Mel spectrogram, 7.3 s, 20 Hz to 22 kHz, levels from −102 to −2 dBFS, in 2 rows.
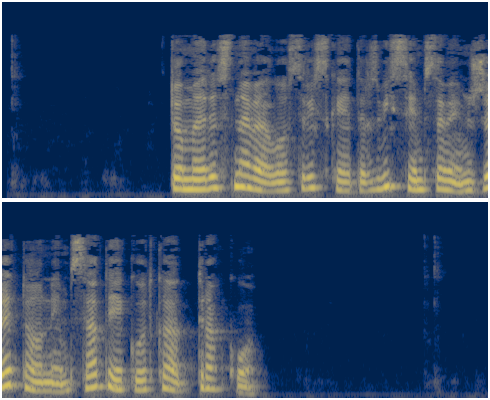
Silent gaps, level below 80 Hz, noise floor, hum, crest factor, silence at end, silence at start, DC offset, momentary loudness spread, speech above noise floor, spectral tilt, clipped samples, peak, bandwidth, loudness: none; -68 dBFS; -83 dBFS; none; 18 dB; 1.75 s; 1.25 s; under 0.1%; 9 LU; 59 dB; -5 dB/octave; under 0.1%; -10 dBFS; 11.5 kHz; -25 LUFS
